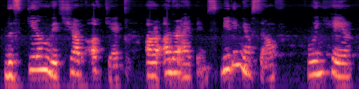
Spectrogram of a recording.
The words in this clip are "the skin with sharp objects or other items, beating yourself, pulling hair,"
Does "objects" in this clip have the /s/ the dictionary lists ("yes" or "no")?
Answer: no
